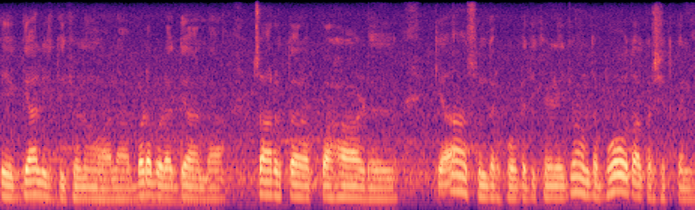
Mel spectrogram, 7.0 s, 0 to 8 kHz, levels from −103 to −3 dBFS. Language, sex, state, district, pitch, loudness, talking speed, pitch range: Garhwali, male, Uttarakhand, Tehri Garhwal, 120 Hz, -15 LUFS, 170 wpm, 110-130 Hz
